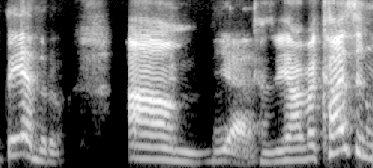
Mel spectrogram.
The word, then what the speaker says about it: Pedro: And I don't want to say it like a Brazilian because it's not also correct either. But it's really hard to not say Pedro and say Pedro. It's really hard because I have grown up saying Pedro.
